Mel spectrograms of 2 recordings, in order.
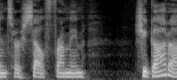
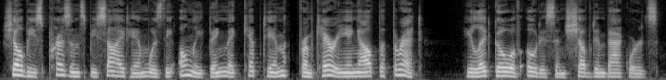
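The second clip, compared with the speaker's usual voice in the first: ordinary delivery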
